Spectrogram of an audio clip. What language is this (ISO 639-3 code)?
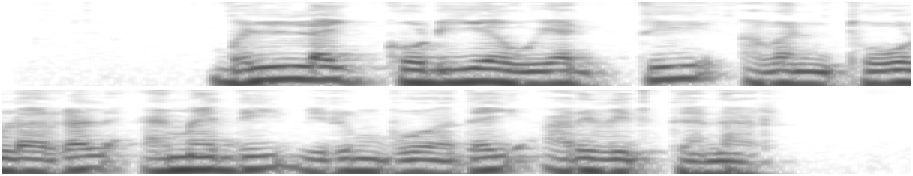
tam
